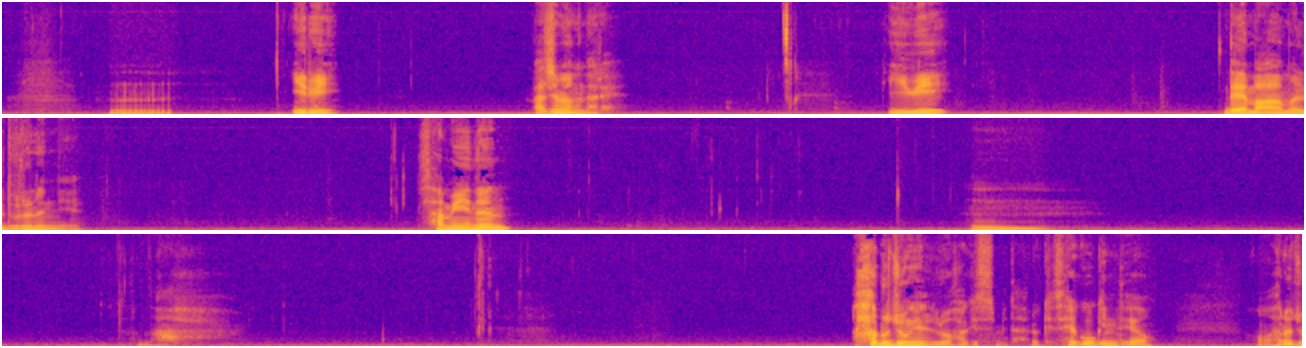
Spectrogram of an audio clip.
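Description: A young man speaks into a microphone in short bursts, close and clear.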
